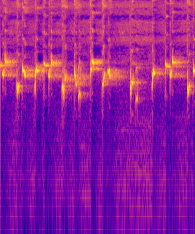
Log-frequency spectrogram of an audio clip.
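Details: Yellow-vented bulbul in vigorous song with a long rapid trill, used as a lure to make other bulbuls answer; rapid, liquid, jerky notes run on almost without pause.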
